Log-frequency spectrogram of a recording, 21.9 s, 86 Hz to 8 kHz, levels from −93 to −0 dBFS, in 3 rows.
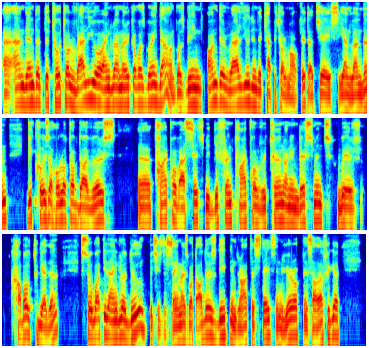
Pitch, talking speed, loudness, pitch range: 125 Hz, 180 wpm, -12 LUFS, 110-135 Hz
